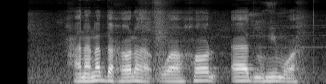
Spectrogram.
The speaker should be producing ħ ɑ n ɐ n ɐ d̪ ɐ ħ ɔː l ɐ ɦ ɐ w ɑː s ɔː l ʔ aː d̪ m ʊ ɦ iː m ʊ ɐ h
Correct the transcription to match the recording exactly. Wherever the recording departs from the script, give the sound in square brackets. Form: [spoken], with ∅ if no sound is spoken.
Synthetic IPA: ħ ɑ n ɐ n ɐ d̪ ɐ ħ ɔː l ɐ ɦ ɐ w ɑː [h] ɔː l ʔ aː d̪ m ʊ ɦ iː m ʊ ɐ h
